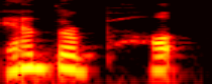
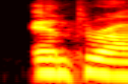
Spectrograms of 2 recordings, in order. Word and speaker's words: Anthropic: Oh, um Anthropic. Anthropic. Anthropic, thank you. I'm like you want to say anthro po That's not a word.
